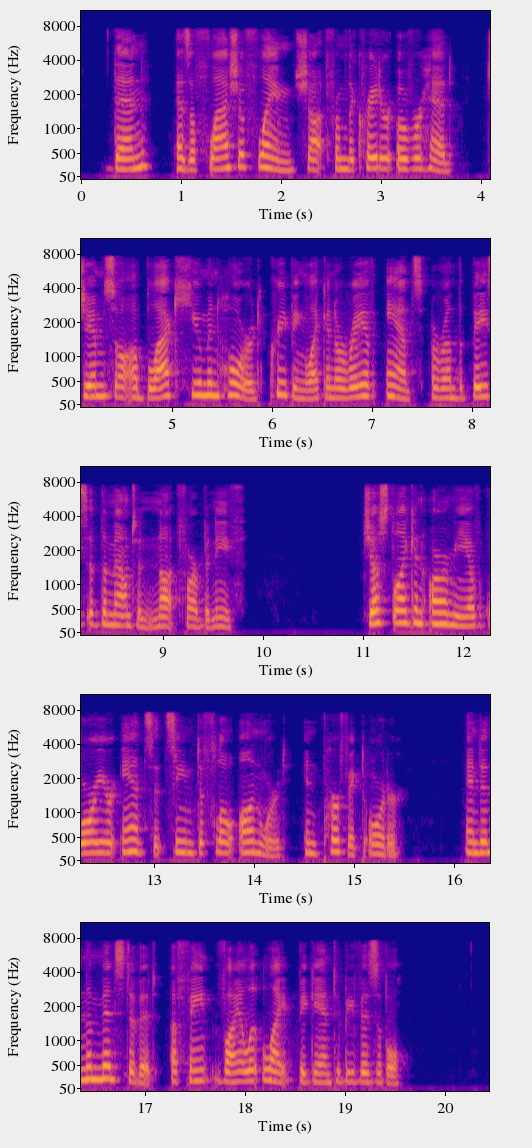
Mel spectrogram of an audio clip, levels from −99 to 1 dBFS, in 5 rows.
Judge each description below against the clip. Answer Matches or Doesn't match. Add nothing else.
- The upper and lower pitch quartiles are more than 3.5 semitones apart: Doesn't match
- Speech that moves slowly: Doesn't match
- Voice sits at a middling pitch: Doesn't match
